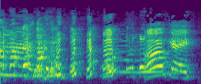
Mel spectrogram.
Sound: laughing

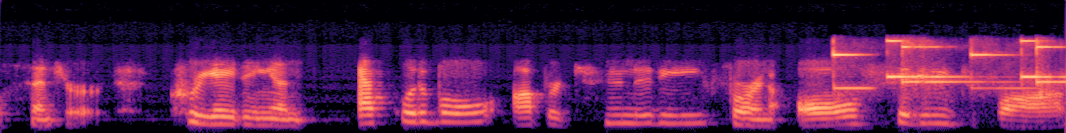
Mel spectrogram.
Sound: chime

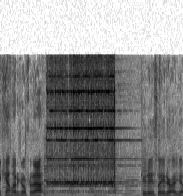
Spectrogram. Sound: phone rings

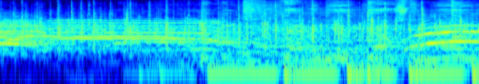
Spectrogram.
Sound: audience cheering and applauding

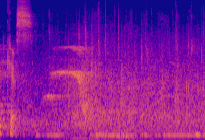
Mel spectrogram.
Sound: applause

